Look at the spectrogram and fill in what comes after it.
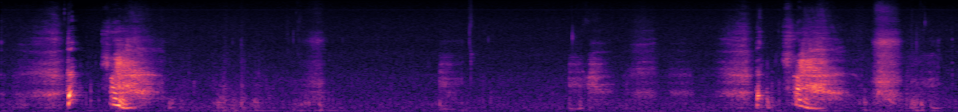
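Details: Person with allergies sneezing repeatedly: explosive sneezes in bursts, some preceded by quick inhaled catches, with quiet gaps between; persistent run of sneezing.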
